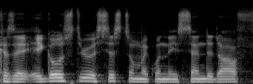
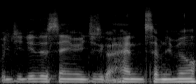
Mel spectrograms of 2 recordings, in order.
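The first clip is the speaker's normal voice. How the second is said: ordinary talk, nothing marked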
